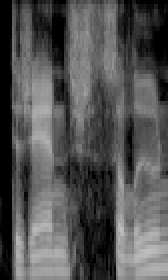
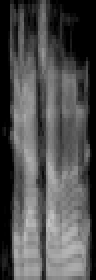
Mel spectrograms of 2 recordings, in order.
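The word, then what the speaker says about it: Tidjane Salaün: say this guy's name Dean Salon how do you know how to say his name tjan Salon salun tjan Salon like he's another one six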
